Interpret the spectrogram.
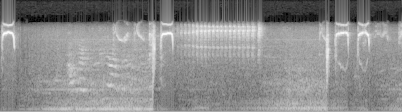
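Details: Brown-throated sunbird giving loud arched whistles, interrupted by a fast buzzy rattling trill lasting about a second, then more paired ringing notes over background murmur.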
